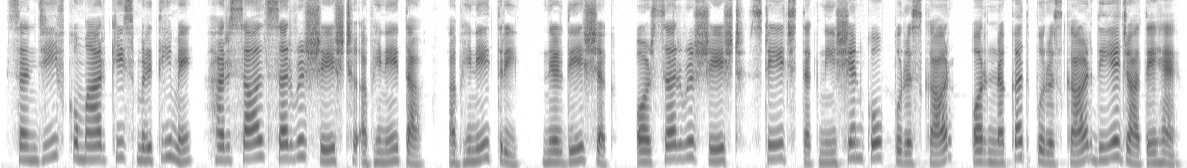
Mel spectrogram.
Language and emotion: Hindi, neutral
